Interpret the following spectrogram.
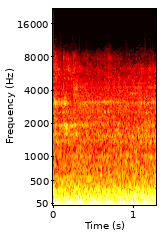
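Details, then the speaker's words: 1989 Jeep Cherokee XJ, recently bought, just started: deep, even low rumble with no knocks, ticks or misses; steady, healthy-sounding idle. "but pretty nice sounding jeep"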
